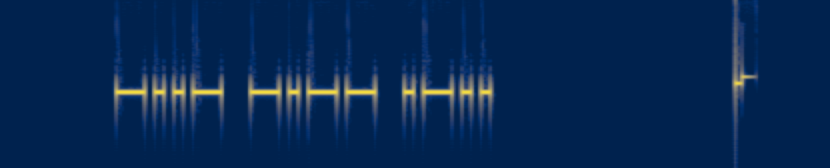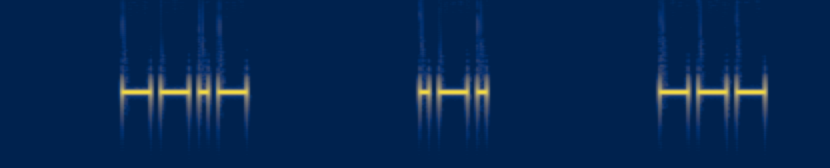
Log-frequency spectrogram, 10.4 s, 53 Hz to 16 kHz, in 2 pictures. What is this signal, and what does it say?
Morse code, heard as a keyed tone, about 20 wpm, spaced as for 10 wpm, 700 Hz. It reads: XYL QRO
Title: Top 90 QSO Elements - 6x Character Spacing - 20wpm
